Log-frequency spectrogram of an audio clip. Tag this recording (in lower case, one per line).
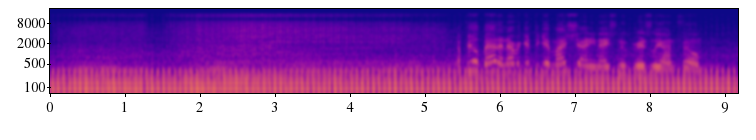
speech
